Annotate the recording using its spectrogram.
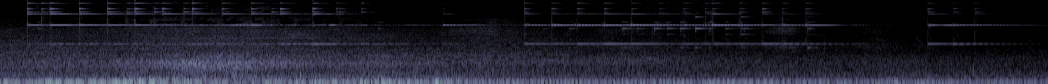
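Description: High, ringing chime-like tones, breaking off briefly about halfway through and again near the end, over a steady low rumble.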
